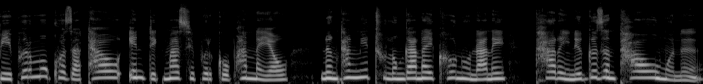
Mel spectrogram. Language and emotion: Bodo, surprised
